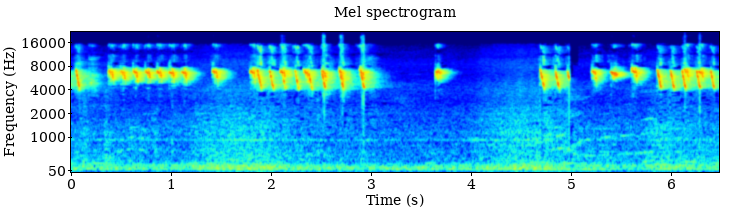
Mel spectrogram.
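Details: Long rolling sunbird song for use as a songbird master: fast, very high stuttering trills in long runs, a pause with one isolated chip, then more shrill rattling phrases.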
